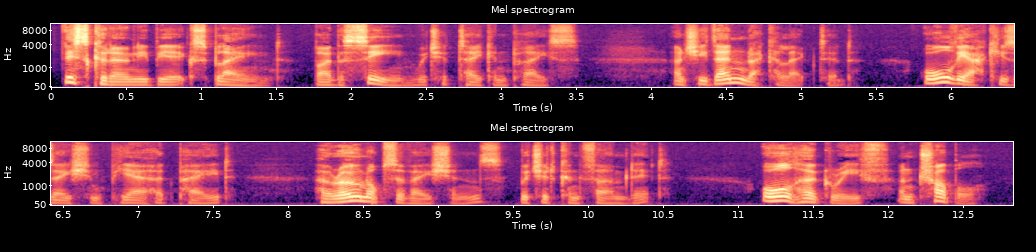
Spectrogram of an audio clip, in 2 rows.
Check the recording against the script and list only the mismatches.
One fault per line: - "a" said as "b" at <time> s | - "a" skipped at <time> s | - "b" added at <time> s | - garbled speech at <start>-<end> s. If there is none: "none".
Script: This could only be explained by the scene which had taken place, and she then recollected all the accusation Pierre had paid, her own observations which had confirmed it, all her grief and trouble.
none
